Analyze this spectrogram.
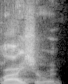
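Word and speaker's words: מעשר: Means 10 in Hebrew and it's pronounced ma'aser.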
